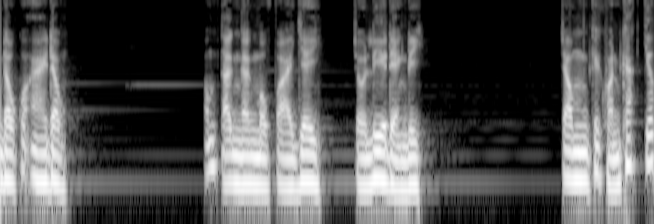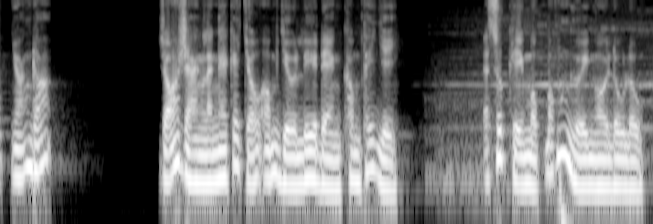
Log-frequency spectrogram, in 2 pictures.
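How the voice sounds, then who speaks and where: A man with a Southern Vietnamese accent narrating a ghost story in a lively, folksy storytelling manner. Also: on the low side, dry recording.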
